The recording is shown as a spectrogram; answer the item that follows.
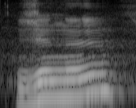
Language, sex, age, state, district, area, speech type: Bodo, male, 45-60, Assam, Kokrajhar, rural, spontaneous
